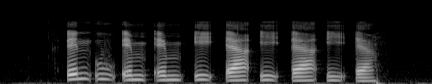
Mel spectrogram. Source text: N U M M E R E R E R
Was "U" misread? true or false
false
